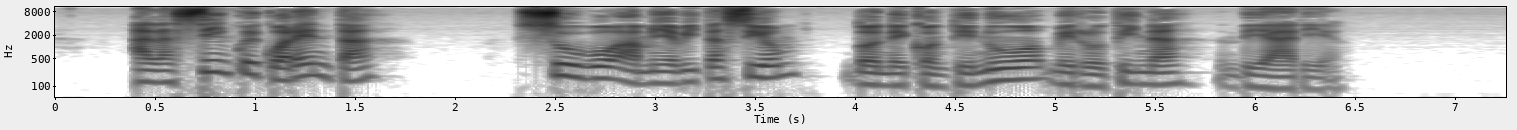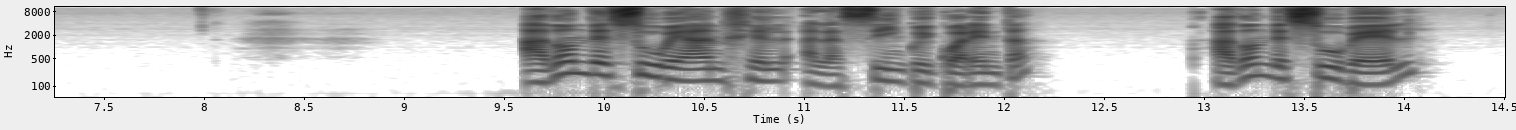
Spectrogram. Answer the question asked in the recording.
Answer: A su habitación, por supuesto.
